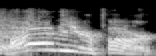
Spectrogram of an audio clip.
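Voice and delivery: loud, slow, drawn-out announcer call; grand announcement. Real, not acted. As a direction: boom the name like a showman. Announcing park name grandly.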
